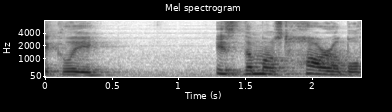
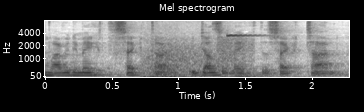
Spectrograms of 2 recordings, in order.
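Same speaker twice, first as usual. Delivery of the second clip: ordinary delivery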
